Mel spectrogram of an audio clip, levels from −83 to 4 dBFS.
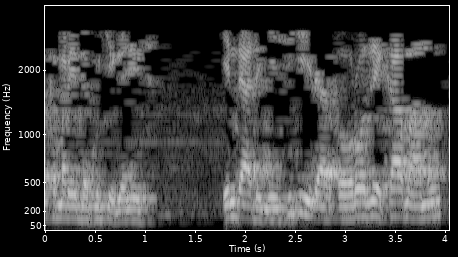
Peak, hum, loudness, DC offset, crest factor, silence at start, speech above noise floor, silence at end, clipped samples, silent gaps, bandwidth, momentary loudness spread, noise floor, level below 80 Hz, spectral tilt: -4 dBFS; none; -19 LUFS; under 0.1%; 16 dB; 0 s; 29 dB; 0 s; under 0.1%; none; 3.2 kHz; 6 LU; -47 dBFS; -62 dBFS; -10 dB/octave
